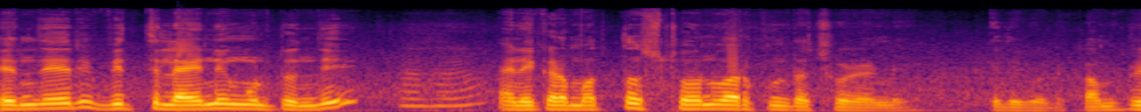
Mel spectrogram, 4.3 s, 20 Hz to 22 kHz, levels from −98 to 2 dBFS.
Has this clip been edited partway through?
no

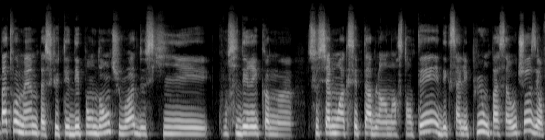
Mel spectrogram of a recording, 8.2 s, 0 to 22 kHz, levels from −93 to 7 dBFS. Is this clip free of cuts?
yes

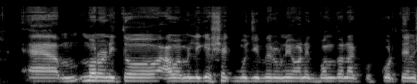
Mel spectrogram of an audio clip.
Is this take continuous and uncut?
yes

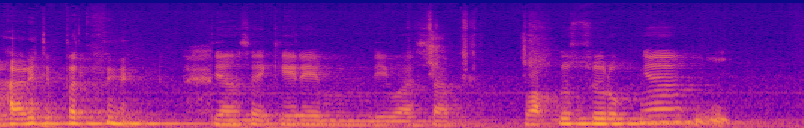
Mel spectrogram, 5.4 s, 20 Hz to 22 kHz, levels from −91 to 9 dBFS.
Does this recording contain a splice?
yes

